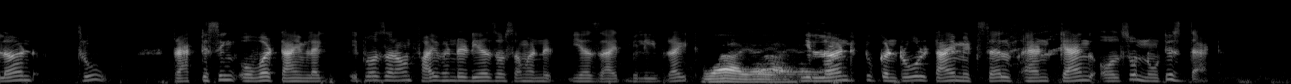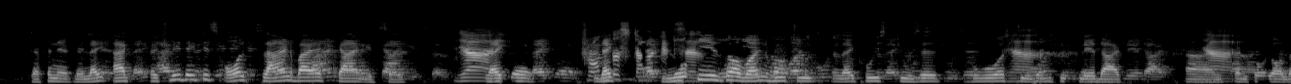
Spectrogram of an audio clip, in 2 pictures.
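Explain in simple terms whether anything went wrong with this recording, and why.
Something did go wrong: an echo with no canceller. On the far end of the call, the sound was played through a loudspeaker, the microphone there picked it back up, and nothing stripped it out before it returned. So from start to finish, every bit of the talker's speech is followed, a little under half a second later, by a quieter, thinner copy of itself.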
